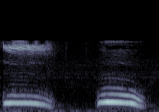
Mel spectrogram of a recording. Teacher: संवृत, यानी कि मुंह ज्यादा बंद रहता है, माने कि बिल्कुल बंद नहीं हो जाता, लेकिन उसका स्थान हवा का थोड़ा सा कम होता है, जैसे ई, ऊ, इनको हम लोग उच्च स्तर के स्वर कहते हैं।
